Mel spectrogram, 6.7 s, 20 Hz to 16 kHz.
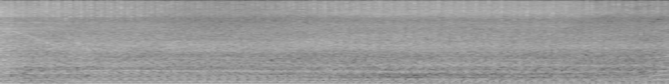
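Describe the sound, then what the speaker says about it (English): A 2002 Cadillac Escalade engine, fitted with a 2005 Yukon PCM, idles roughly and runs rich, giving a steady, loud, close rumble with uneven low pulsing throughout and no talk. "Well, it's running, but it's running rough, rich, because of no O2 sensors"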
